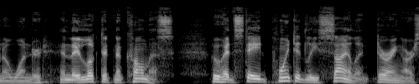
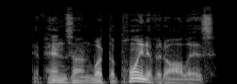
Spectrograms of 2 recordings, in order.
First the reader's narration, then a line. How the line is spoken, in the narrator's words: murmured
